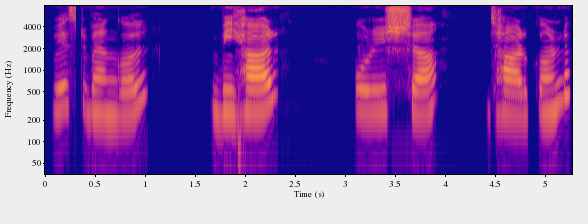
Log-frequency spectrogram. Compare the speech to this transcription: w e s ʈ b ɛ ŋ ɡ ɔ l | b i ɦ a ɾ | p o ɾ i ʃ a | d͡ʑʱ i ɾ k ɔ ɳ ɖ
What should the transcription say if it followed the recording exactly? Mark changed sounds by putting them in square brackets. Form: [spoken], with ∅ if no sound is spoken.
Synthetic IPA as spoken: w e s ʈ b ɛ ŋ ɡ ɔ l | b i ɦ a ɾ | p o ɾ i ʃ a | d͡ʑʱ [a] ɾ k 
